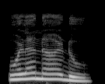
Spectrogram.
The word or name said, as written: ಒಳನಾಡು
